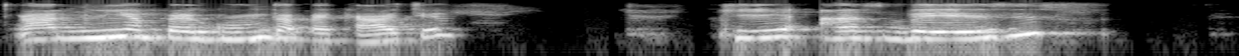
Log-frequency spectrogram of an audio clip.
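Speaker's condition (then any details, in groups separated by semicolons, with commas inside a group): Cerebral palsy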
